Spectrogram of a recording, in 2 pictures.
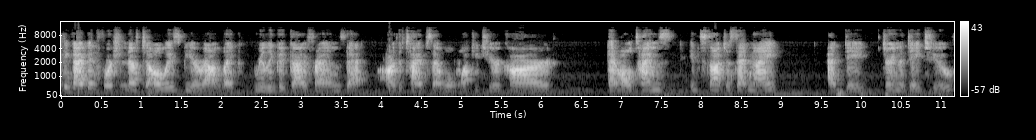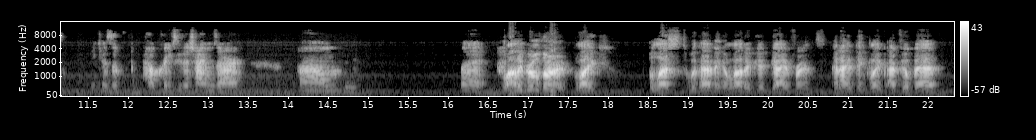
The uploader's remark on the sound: We had some audio issues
